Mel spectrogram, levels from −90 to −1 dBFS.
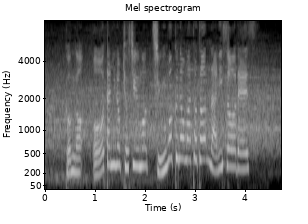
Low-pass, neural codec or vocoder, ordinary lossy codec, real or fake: none; none; none; real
